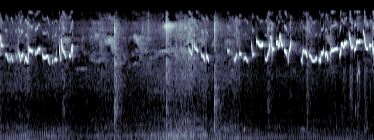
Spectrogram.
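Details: Golden-bellied gerygone, called cikrak daun or pare pare, singing: high thin whistled phrases that wander up and down, repeated in quick runs with short pauses, a few faint clicks between.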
